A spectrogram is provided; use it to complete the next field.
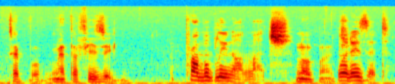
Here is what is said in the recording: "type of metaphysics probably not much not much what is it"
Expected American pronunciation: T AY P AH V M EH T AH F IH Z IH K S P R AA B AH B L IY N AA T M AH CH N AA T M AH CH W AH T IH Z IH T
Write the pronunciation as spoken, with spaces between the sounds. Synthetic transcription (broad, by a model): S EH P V M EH T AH F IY Z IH K P R AA B AH B L IY N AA T M AH CH N AA T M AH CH W AH T IH Z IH T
